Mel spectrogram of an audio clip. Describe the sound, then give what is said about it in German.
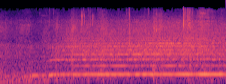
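Steam train whistle sounding as a train arrives: one steady, sustained tone with bright overtones that holds at an even loudness through the whole clip, with no talking. “Der Explain Train fährt ein.”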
